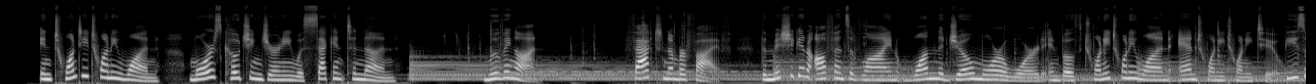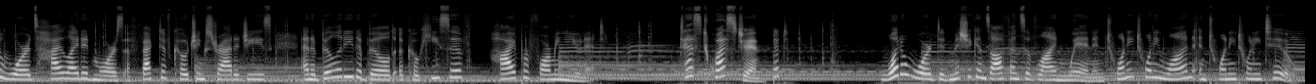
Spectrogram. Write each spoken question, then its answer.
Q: What award did Michigan's offensive line win in 2021 and 2022?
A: Correct answer. Joe Moore Award.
